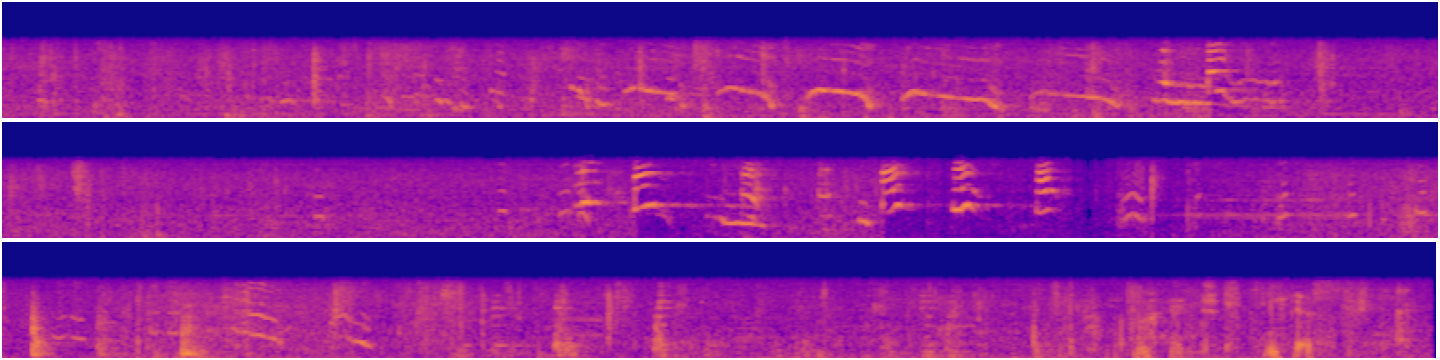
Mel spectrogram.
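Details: English Mastiff puppies, five weeks old, whimper and yip in repeated falling whines, with a cluster of sharp, higher yelps near the middle, amid scuffling and bumping sounds.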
